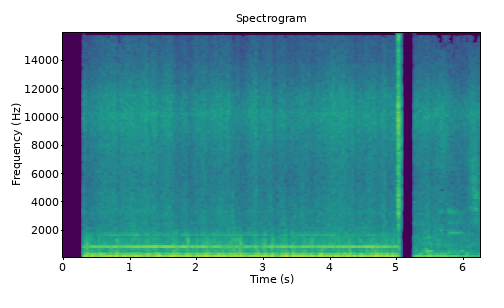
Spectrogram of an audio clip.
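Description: Motorboat under way at speed: wind buffeting the microphone over the running engine and rushing water, with a steady whine. The sound cuts out abruptly about five seconds in.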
